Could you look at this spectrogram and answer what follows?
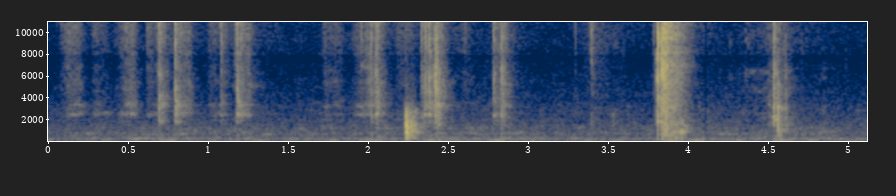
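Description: A knife trims the ends off fresh carrots, making scattered crisp cuts and light taps on a board, fairly faint and close with quiet gaps between.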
